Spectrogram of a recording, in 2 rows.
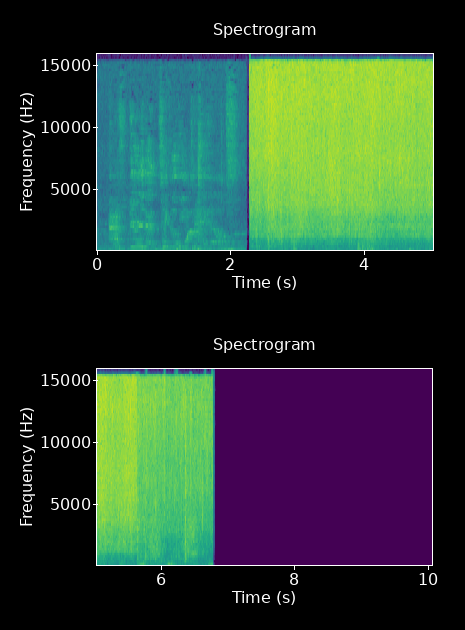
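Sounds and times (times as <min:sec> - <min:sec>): meat sizzling in a frying pan: 0:02.3 - 0:06.8
spatula scraping a pan: 0:02.3 - 0:06.8.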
